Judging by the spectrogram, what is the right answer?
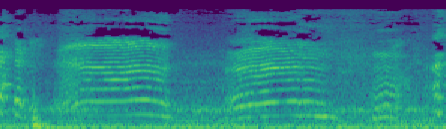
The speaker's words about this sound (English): All right, let's see what this cry means from baby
